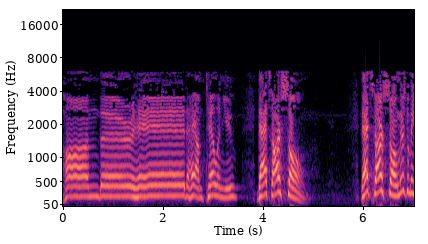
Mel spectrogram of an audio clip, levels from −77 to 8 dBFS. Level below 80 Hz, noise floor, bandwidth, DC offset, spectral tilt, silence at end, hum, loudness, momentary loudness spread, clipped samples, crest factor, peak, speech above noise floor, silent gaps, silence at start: -56 dBFS; -56 dBFS; 6.4 kHz; under 0.1%; -5.5 dB/octave; 0 s; none; -13 LUFS; 9 LU; under 0.1%; 14 dB; 0 dBFS; 43 dB; none; 0 s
